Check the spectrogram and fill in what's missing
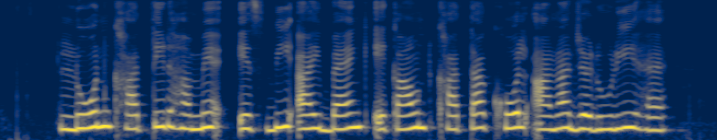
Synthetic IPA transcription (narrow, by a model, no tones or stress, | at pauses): loːnkʰaːt̪ɪɾɦɐmẽ | ɛsbiʔaːibɛ̃ːŋkekaːʊ̃ɳʈkʰaːt̪akʰoːla̰ːnad͡ʒɐɾuːɾiɦɛː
